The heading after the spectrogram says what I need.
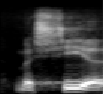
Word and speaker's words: Mashiach: Mashiach is how it's pronounced, is in the Bible, refers to, it is the Messiah, and it refers to one who's anointed.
